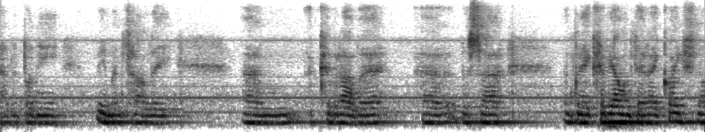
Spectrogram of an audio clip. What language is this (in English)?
Welsh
